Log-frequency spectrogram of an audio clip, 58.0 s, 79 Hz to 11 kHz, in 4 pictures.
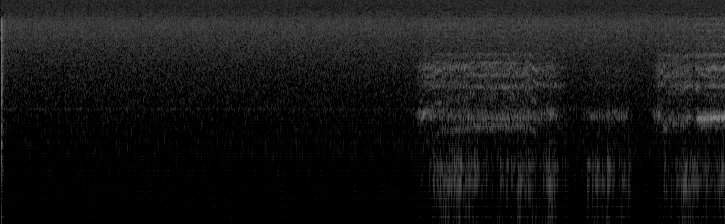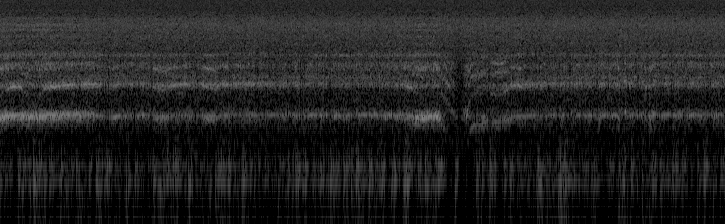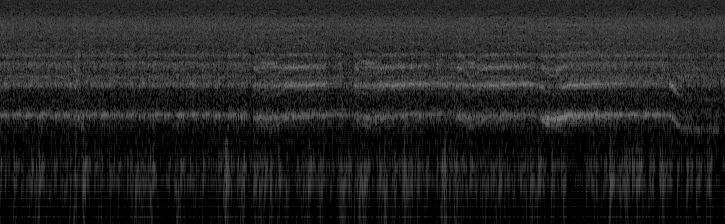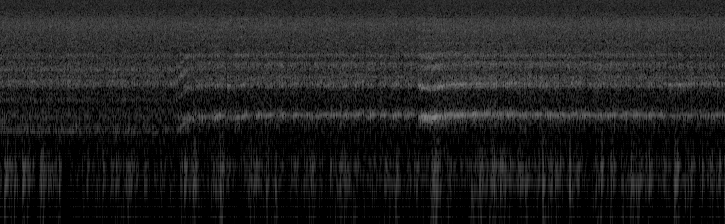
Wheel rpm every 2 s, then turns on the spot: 0, 0, 0, 0, 50, 130, 50, 170, 220, 230, 230, 200, 160, 230, 230, 230, 230, 220, 220, 230, 220, 210, 160, 170, 210, 230, 230, 230, 230.
none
